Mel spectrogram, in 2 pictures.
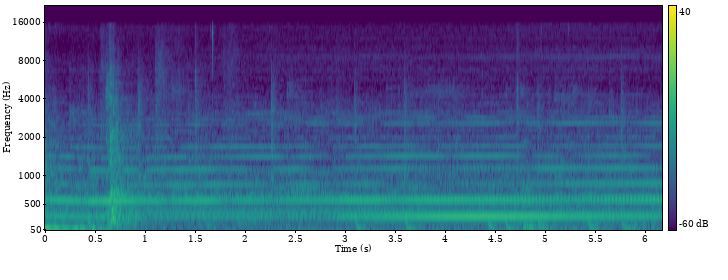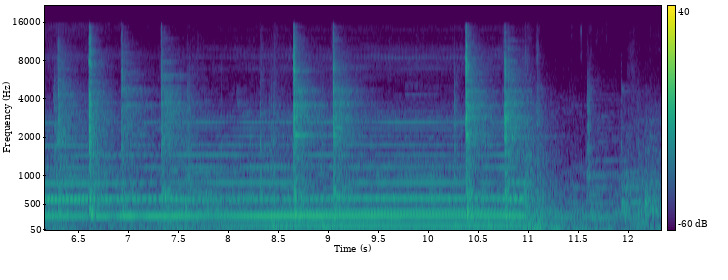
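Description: Electric-hydraulic scissor car lift running as it raises the car: a steady motor-and-pump hum that starts suddenly and stops about a second before the end, with a few sharp clicks in the second half.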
